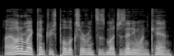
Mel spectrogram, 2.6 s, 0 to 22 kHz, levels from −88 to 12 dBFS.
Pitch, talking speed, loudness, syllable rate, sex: 125 Hz, 275 wpm, -18 LUFS, 7.3 syllables/s, male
